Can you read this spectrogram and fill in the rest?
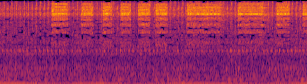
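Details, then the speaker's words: VW Up TSI idling, after its hot-air intake was blocked off, with the air reservoir open and the air filter removed: the engine runs smooth and quiet under a loud, pulsing high hiss of intake air, which is normal with the filter off. "Tá esse barulhinho de aspiração aí, ó, mas é porque tá sem o filtro aqui, tá, ó."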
